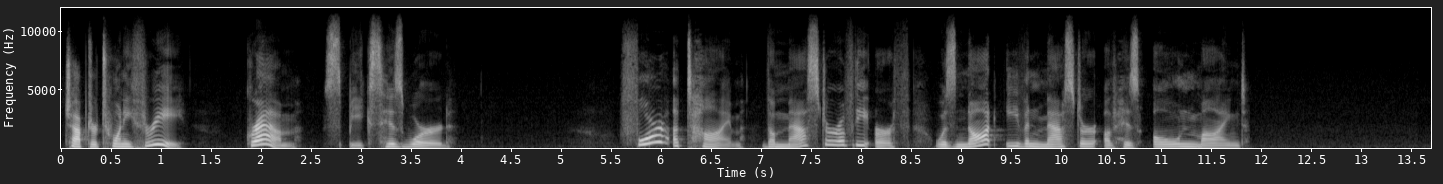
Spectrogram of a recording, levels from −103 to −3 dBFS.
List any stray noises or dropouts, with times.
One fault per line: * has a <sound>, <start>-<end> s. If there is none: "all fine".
all fine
